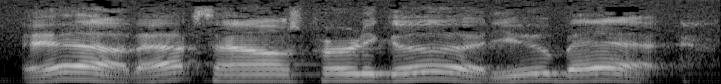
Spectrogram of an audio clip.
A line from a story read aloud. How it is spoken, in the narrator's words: They have that slow Western drawl, and they'll say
